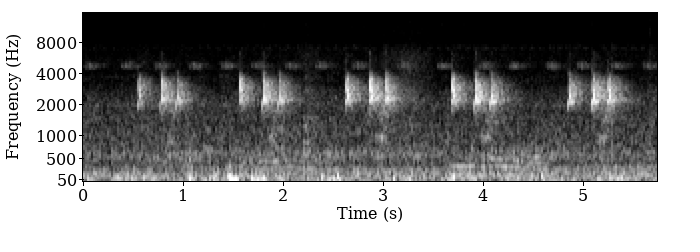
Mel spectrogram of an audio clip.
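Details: Jungle quail, known locally as batair, giving a sharp three-note call repeated roughly once a second in steady groups, with a faint high thin tone between phrases and low rumbling background noise.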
